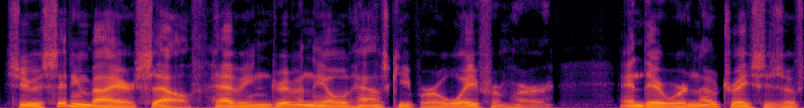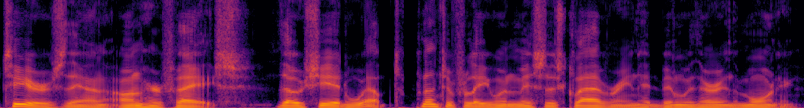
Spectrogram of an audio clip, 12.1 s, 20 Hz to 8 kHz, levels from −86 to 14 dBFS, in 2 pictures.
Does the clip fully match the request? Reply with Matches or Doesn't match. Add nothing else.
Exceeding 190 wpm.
Matches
